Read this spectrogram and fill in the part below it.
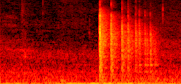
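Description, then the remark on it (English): Dice clatter across a hard surface in a quick burst of sharp clicks that bounce and settle within about half a second, fairly quiet, with no one speaking. “You just roll the dice and said no.”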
